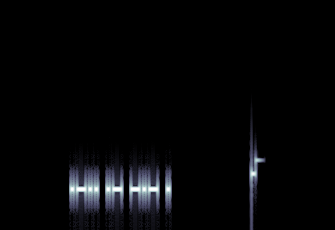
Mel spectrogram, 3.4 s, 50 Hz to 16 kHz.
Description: Morse code, heard as a keyed tone, about 40 wpm, 700 Hz. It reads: LAKE
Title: Sentences from Top 1100 Words - New Word Drill Alt - 40wpm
